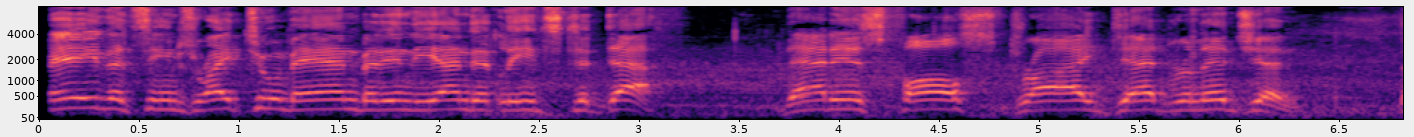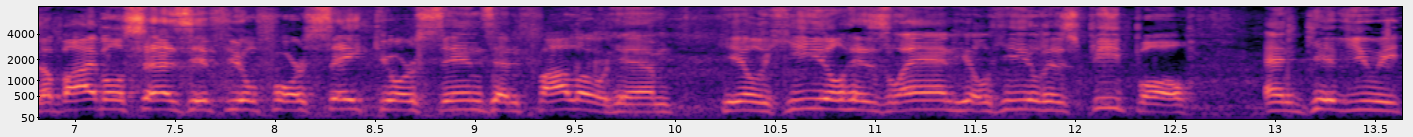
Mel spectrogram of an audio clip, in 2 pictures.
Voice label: preaching outside lutheran church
